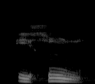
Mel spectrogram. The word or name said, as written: Isoun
